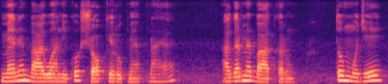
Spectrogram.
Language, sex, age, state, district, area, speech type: Hindi, male, 60+, Rajasthan, Jaipur, urban, spontaneous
